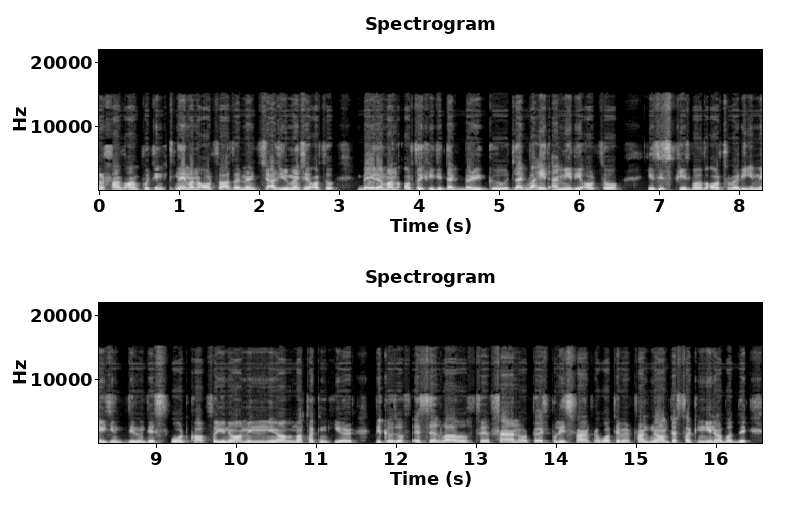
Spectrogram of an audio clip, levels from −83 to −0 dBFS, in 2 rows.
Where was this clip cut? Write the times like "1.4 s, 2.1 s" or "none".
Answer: none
